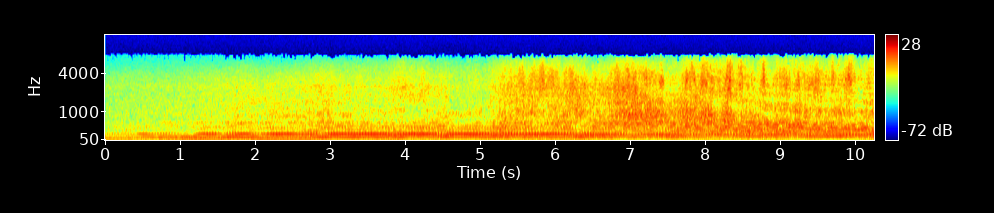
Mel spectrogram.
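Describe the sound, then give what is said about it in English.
A C-47 / DC-3 Dakota propeller aircraft taking off, its engines a loud, droning roar. The roar swells over the first second, then holds powerful and steady with a throbbing low rumble throughout. “Dakota takeoff and DH Dragon repeats. This is a C-47 and DC-3 takeoff.”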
